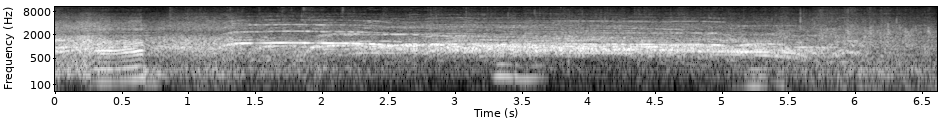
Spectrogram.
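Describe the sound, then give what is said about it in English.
A large crowd applauds loudly and steadily, with whoops, whistles and shouted cheers rising above the clapping for several seconds before it begins to ease. “gotten quite such an applause before.”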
